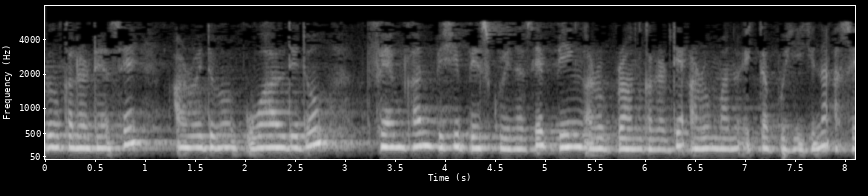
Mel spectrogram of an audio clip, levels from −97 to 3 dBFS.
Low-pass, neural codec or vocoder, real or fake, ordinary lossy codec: 7.2 kHz; none; real; MP3, 24 kbps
